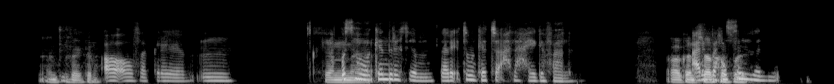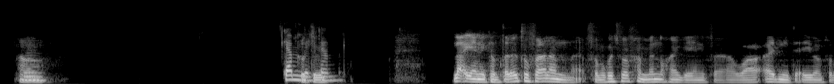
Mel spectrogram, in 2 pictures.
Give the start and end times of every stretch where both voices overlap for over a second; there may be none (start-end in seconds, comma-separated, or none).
none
